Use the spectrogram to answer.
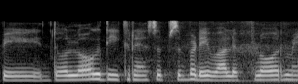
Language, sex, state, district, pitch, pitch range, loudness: Hindi, female, Jharkhand, Garhwa, 210 Hz, 195-220 Hz, -19 LUFS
